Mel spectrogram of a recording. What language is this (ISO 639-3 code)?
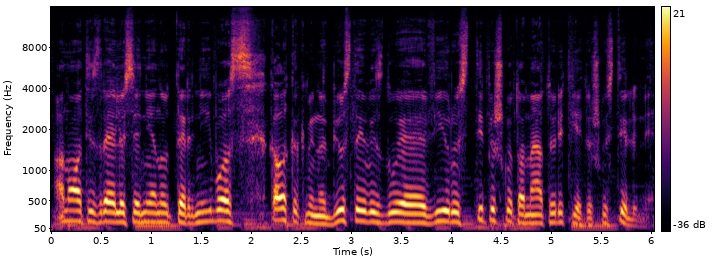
lit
